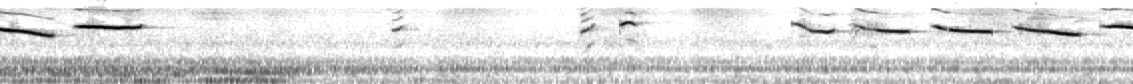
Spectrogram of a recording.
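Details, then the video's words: Flamboyan, the Golden-bellied Gerygone, singing densely as a lure: thin falling whistles open and close the passage, with scattered short notes between them over a steady low hum. "Burung Flamboyan Gacor Ngebren Rapat Nyerecet Nyiul Cocok buat Pancingan"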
